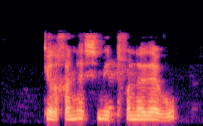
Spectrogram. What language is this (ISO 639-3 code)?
kab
